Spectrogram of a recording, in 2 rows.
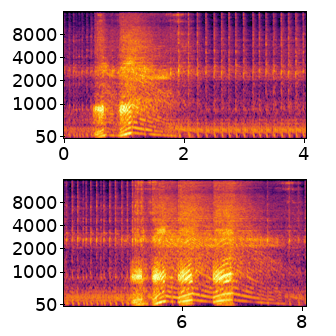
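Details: Stihl MS271 chainsaw, hard to start, suspected bad fuel; after tank found clean and fresh mixed fuel added: steady popping idle with quick throttle blips rising cleanly and dropping back evenly; runs pretty good.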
